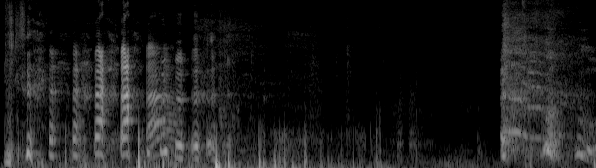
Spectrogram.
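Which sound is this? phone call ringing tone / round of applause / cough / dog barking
cough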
